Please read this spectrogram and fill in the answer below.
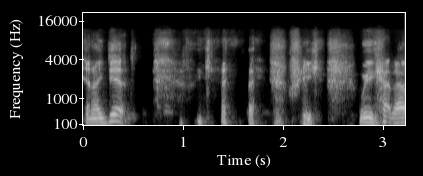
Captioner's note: laughing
